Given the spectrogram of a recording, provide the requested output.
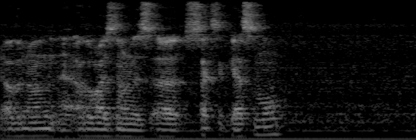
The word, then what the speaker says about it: sexagesimal: Otherwise known as sexagesimal. Pronouncing that correctly.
